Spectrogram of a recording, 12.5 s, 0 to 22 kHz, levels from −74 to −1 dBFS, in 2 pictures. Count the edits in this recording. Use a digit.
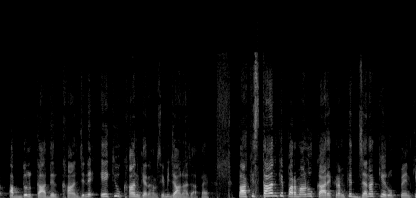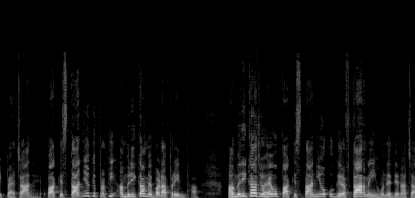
1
